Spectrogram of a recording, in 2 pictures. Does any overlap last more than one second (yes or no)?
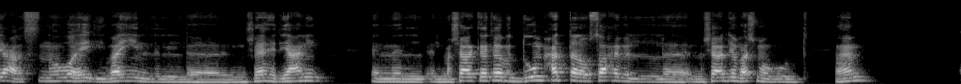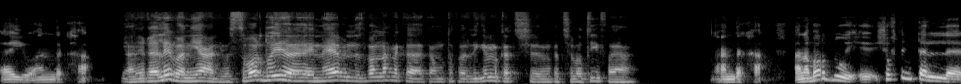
no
